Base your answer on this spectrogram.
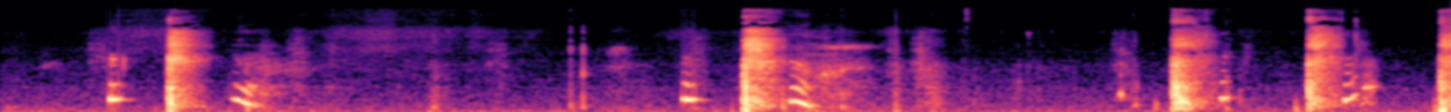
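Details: A run of about five very rapid, sharp, tickly sneezes, some preceded by a short catch of breath; ordinary sneezing.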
